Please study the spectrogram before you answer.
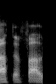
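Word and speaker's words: Vattenfall: Uh Vand Vanderfall battery uh power as a service uh Vatinfall I'm probably pronouncing. Yeah, VFal. Exactly. Vatal.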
